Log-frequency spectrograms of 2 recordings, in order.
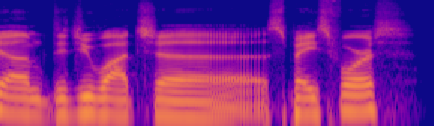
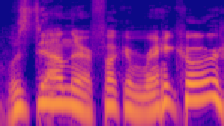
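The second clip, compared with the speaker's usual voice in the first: James Franco's movie line; 7 semitones higher than usual. Retold or imitated. Co-host quoting a favorite comedy line, pitched-up impression. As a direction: quote the film line, pitched up. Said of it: "James Franco's Rancor line in Pineapple".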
